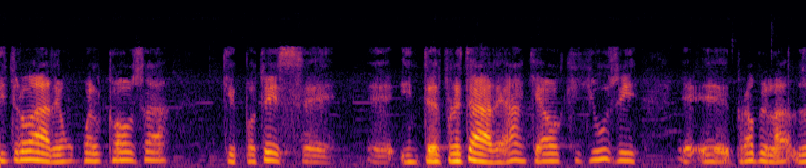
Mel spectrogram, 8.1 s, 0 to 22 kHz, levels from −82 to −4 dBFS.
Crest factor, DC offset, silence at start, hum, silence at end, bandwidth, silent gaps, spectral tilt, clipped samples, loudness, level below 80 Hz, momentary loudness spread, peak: 20 dB; under 0.1%; 0 s; none; 0 s; 7.2 kHz; none; -6.5 dB/octave; under 0.1%; -25 LUFS; -58 dBFS; 15 LU; -6 dBFS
